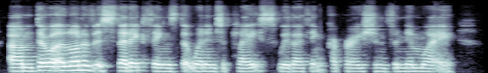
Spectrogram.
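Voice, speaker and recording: Against a quiet background, a woman speaks in a fairly low pitch. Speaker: actress promoting a series. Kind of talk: interview answer. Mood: calm, thoughtful. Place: home room. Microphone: video call.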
